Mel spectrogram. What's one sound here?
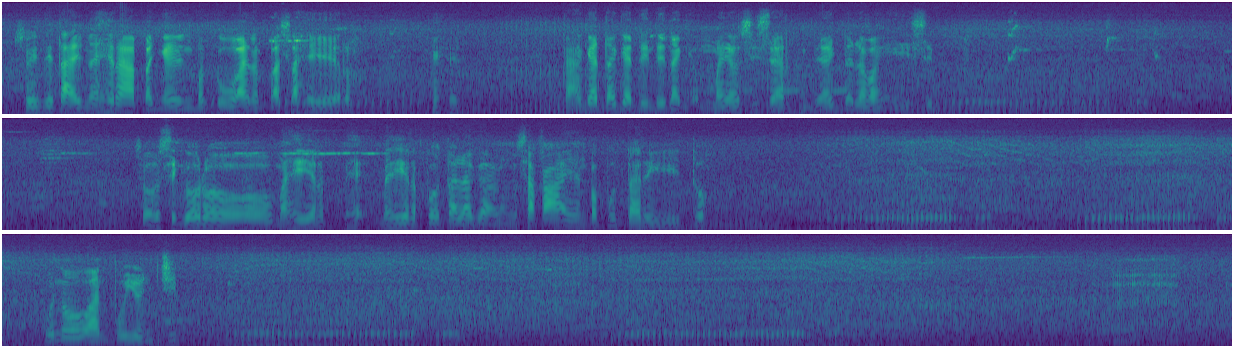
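Traffic rumbles nearby.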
